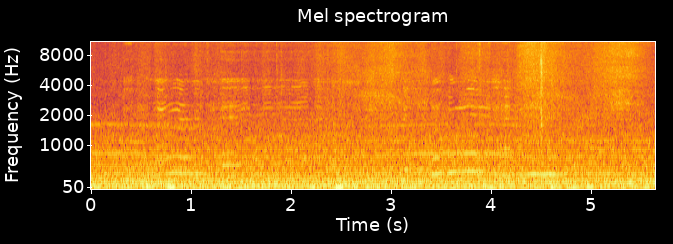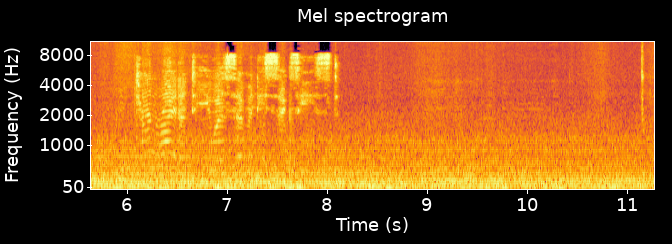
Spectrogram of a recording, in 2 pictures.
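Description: A car hums and rumbles steadily as it drives, heard from inside.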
